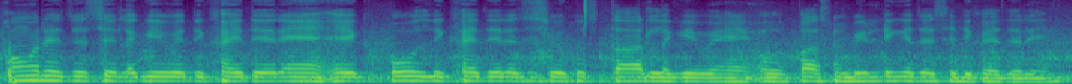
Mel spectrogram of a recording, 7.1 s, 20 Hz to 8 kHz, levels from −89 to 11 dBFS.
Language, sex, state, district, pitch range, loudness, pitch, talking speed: Hindi, male, Rajasthan, Bikaner, 135-150 Hz, -12 LUFS, 145 Hz, 245 wpm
